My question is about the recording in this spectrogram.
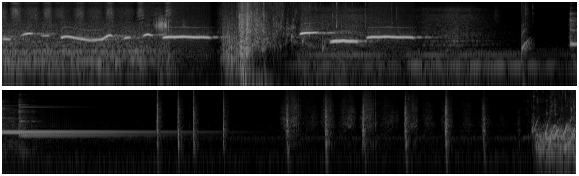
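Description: Cartoon soundtrack: a character whistles a wavering tune over light music, with a short whoosh about two seconds in. Near the middle a two-tone doorbell chime rings, followed by a scattering of light taps, and music starts again at the very end.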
